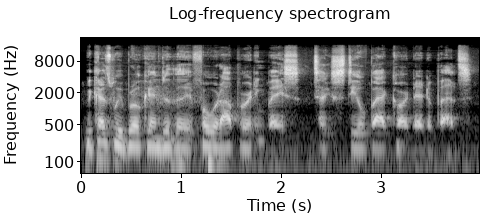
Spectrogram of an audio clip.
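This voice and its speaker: A man's voice: low-pitched, flat delivery, fairly quick, a bit bright. A man casually describing his character's actions as a tabletop game player.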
